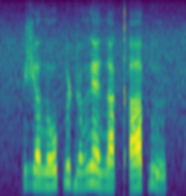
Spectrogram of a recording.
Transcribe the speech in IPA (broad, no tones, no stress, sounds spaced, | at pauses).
ʒ ʌ ð o ɓ ɯ ɖ ʌ ɣ ɛ ð a kʼ a ɓ ɯ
